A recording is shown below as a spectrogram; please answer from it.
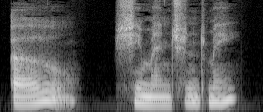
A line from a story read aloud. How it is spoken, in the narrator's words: He asks softly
